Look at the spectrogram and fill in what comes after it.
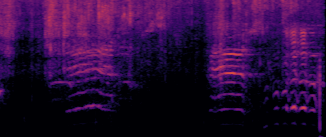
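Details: Goats on a farm, very thirsty in extremely hot weather, brought out in the late afternoon to graze on grass outside their pen; a long, wavering, harmonic bleat, another after a pause, then short quavering bleats, with faint background noise.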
